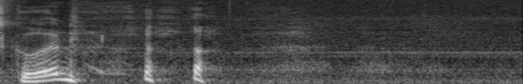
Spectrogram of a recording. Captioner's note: laughs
